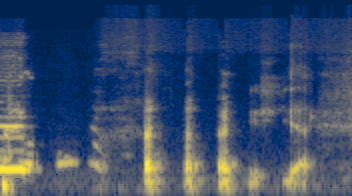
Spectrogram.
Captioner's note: laughs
